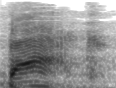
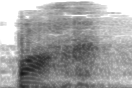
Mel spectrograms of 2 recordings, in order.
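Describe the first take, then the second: First: The word ends in a hard k sound. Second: The word ends in a rasping throat sound. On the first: The speaker calls it wrong. "It isn't back" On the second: The speaker calls it right. "we don't have that sound in English"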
